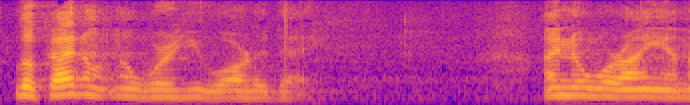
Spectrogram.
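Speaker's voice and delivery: ordinary talk, nothing marked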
